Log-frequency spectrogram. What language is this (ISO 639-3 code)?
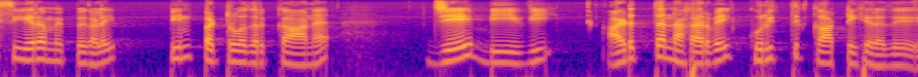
tam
